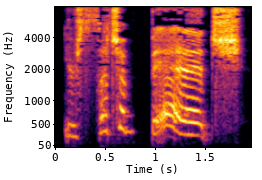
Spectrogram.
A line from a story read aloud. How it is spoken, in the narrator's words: she groans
